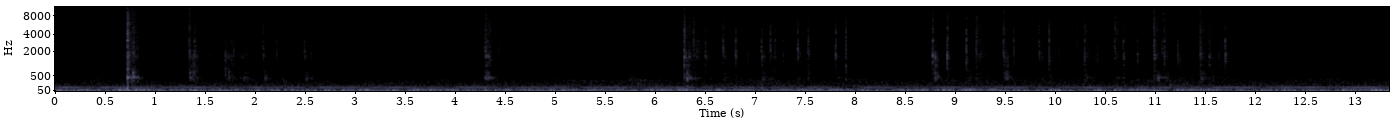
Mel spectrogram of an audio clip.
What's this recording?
steps fox ground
